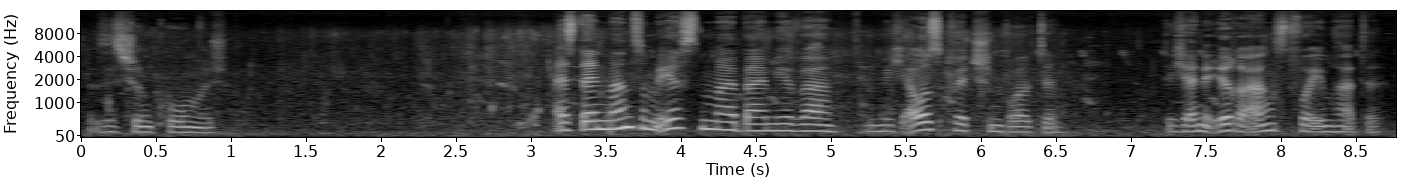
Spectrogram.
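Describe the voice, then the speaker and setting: A woman's voice: fairly low pitch, a little slow, long pauses, slight background noise. An actress playing a candid, wry woman in a radio crime drama, talking informally and intimately. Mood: wistful, wry. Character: candid, wry female translator, lover of the heir.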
